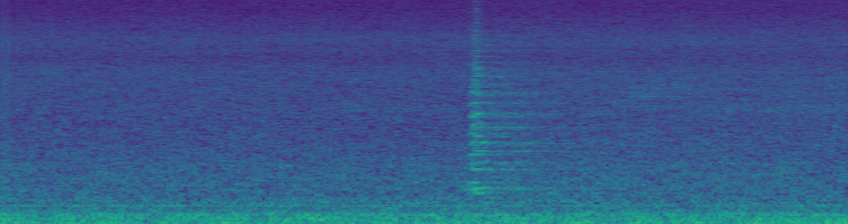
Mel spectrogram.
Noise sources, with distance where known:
background noise

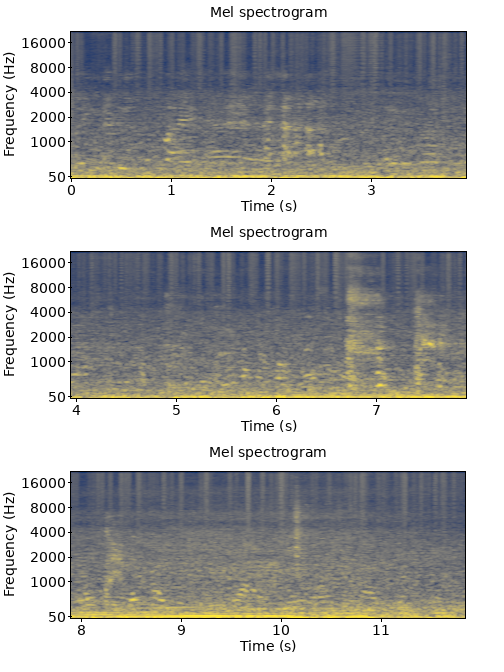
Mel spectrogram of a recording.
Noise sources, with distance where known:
medium-sounding engine, near; person or small group talking, near

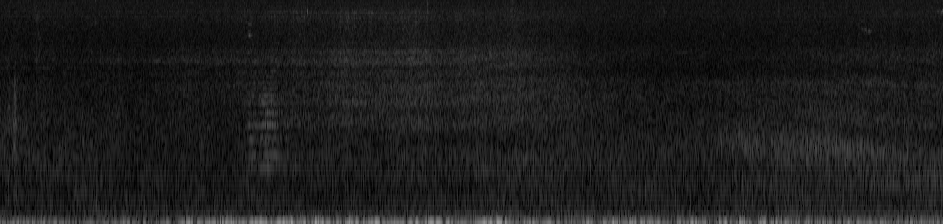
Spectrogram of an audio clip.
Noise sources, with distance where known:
car horn, far

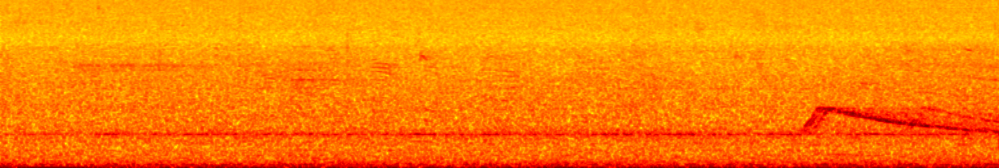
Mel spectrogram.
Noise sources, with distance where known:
siren, far

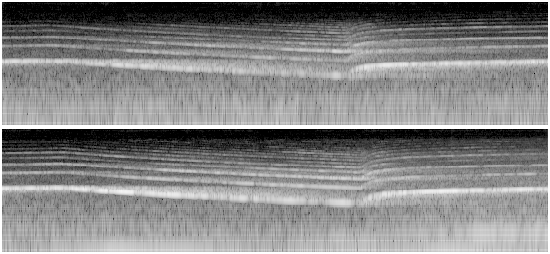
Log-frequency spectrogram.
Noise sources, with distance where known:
siren, near

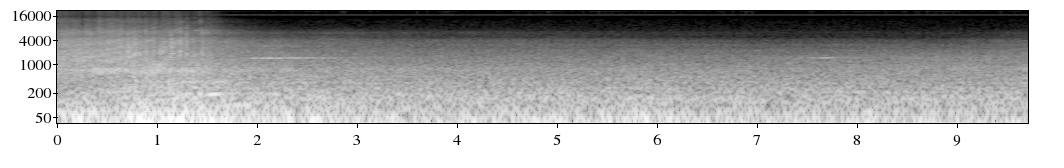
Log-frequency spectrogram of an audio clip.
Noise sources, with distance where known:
engine of unclear size

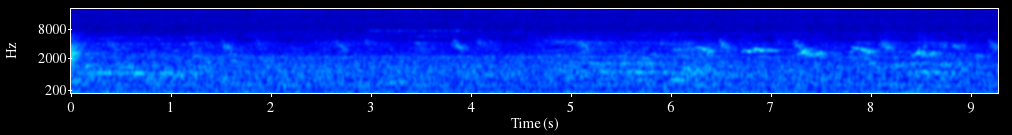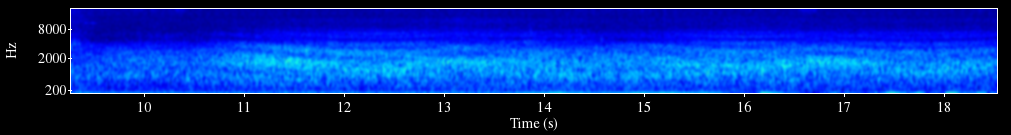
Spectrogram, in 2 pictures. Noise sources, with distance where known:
medium-sounding engine

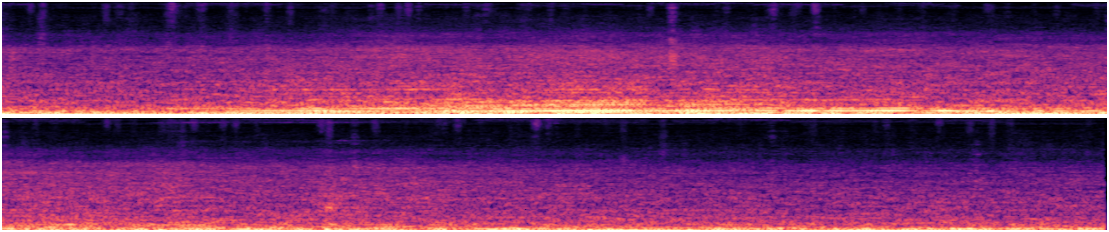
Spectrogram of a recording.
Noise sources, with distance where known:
engine of unclear size, far

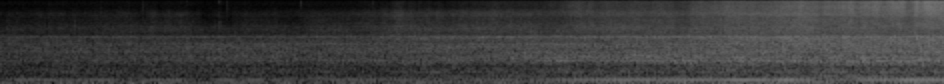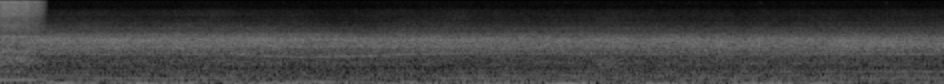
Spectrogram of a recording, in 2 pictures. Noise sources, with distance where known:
large-sounding engine

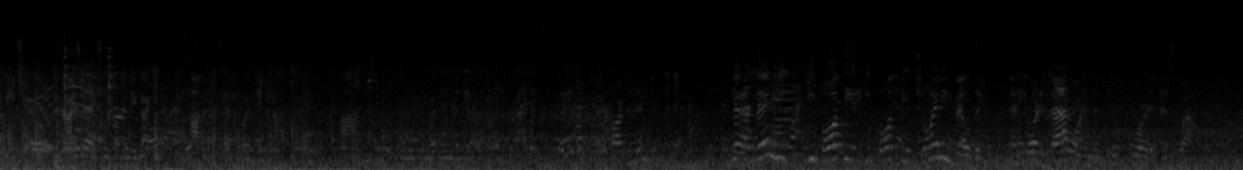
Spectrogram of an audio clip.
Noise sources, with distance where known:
person or small group talking, near

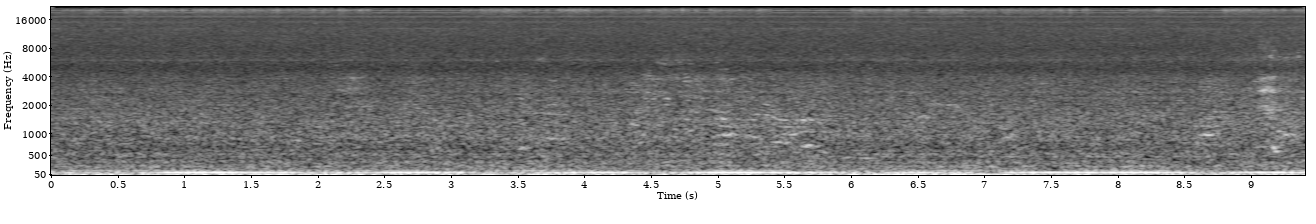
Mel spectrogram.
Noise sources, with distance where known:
background noise

